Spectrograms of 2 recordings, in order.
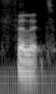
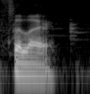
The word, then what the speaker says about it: fillet: Also, do Americans find it weird that we pronounce it fillet burger and not fillet?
